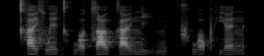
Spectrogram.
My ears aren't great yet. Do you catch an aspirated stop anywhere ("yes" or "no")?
yes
